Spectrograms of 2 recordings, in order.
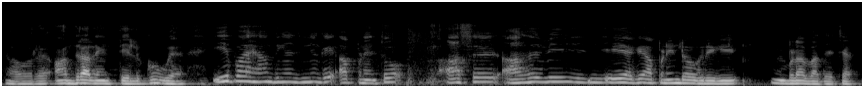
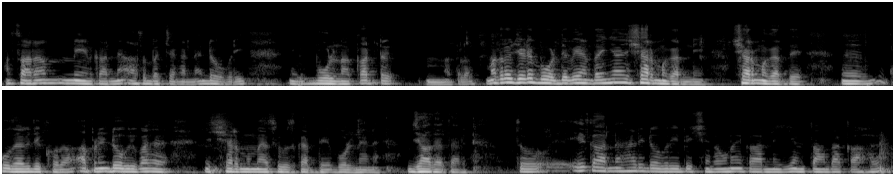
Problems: none marked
